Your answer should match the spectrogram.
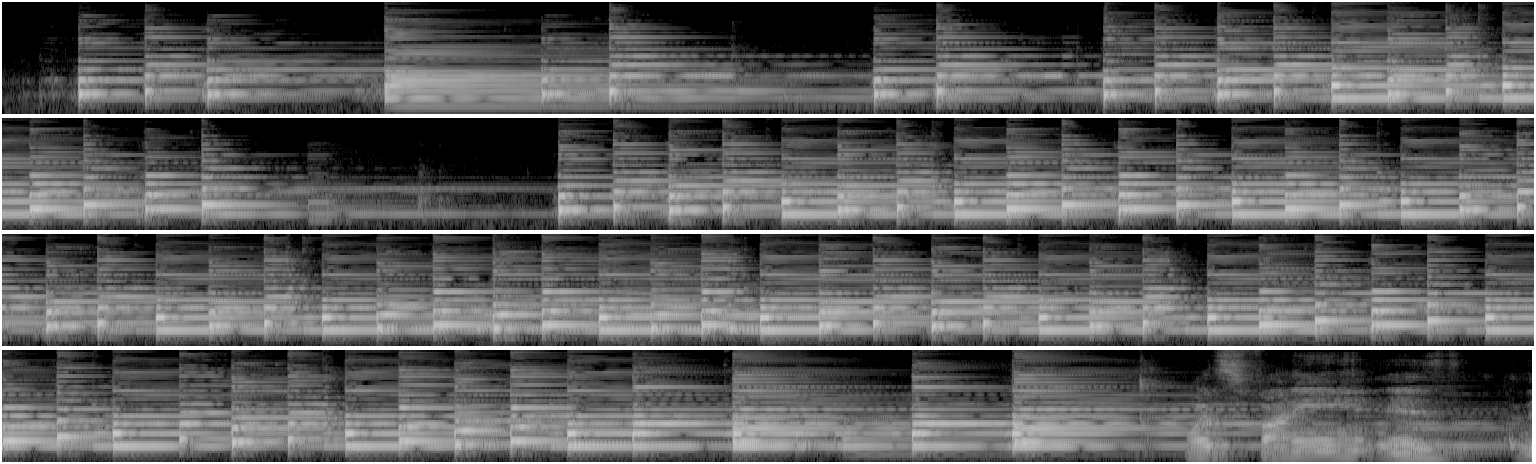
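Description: Five-string open-back banjo being picked, a quick run of plucked notes over a high drone note that recurs all through. About nine seconds in the playing breaks off and the notes ring away. It starts again about a second and a half later and carries on until near the end.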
